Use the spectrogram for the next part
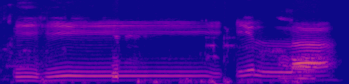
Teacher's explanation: Hi-nya kurang panjang, 4 harokat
